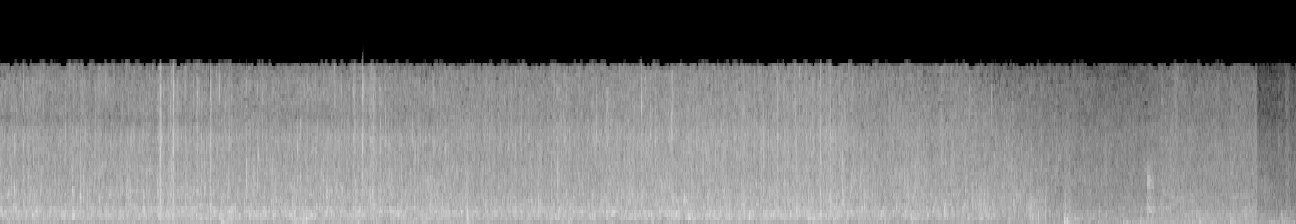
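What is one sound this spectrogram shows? Water splashes and bubbles steadily in fish tanks.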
